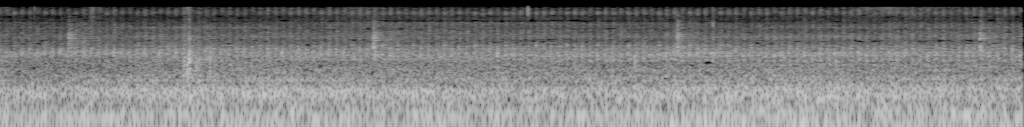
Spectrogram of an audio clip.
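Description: Steady low rumble of a road vehicle's engine idling, as traffic waits at lowered level-crossing barriers.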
